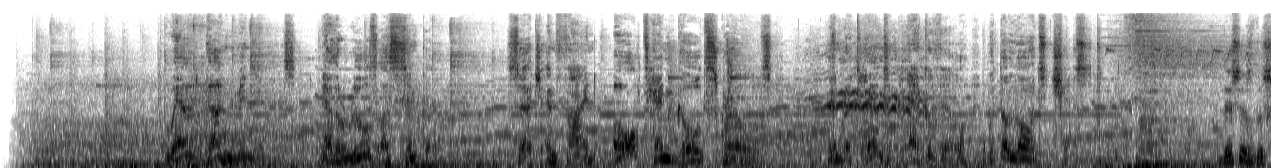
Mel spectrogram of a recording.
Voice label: characters, Voice Over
